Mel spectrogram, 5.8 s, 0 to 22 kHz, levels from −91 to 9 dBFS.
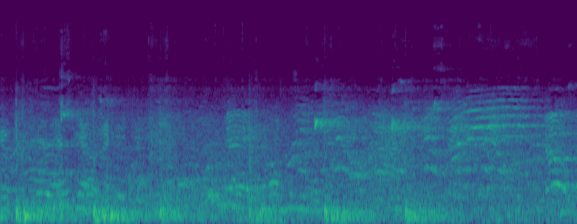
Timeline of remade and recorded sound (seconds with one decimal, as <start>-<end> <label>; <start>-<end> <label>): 0.0-5.8 recorded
